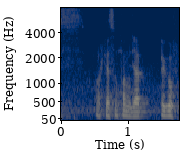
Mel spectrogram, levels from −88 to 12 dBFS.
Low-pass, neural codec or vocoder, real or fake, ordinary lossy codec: none; none; real; none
